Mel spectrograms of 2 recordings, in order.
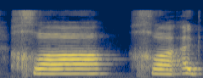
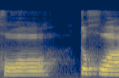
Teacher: होंठ गोल नहीं होने चाहिए बल्कि आपने मुंह खोल के पढ़ना है इसको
